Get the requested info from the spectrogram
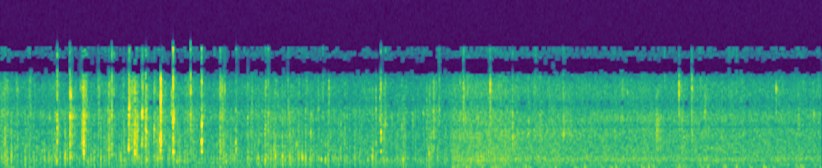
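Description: Rain falling on a wet concrete yard, with many sharp drop strikes in the first few seconds. A faint low pulsing sound sits under it in the second half.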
